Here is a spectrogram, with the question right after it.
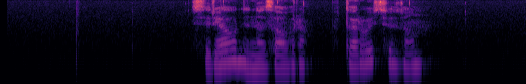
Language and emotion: Russian, neutral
